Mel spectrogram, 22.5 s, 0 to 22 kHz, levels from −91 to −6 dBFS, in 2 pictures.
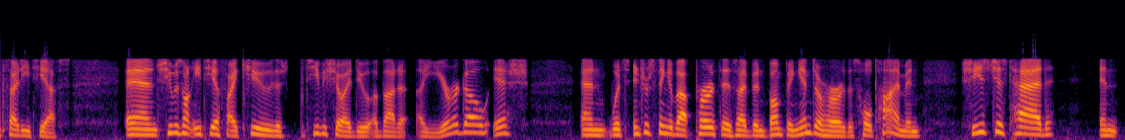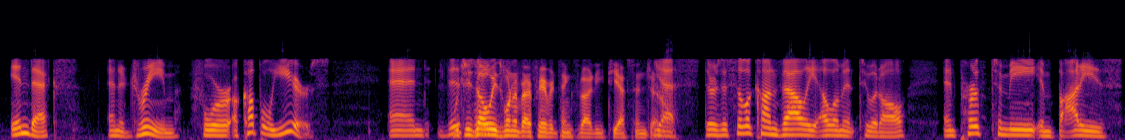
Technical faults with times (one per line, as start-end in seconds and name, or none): none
